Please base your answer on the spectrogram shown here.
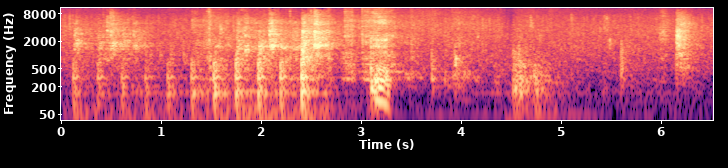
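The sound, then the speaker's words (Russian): Knocking on a door on a dark night: many sharp, irregular raps in quick runs, some louder than others, with a duller thump midway. “стучит кто-то.”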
